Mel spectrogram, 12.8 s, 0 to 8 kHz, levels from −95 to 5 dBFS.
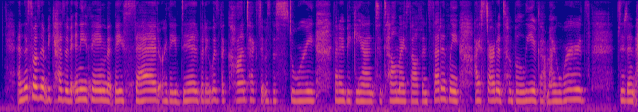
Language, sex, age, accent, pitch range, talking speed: English, female, 20-39, American, 195-220 Hz, 175 wpm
